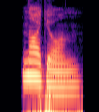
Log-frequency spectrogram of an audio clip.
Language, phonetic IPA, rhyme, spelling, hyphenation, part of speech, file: Hungarian, [ˈnɒɟon], -on, nagyon, na‧gyon, adverb / adjective, Hu-nagyon.ogg
- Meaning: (adverb) very (to a high degree); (adjective) superessive singular of nagy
